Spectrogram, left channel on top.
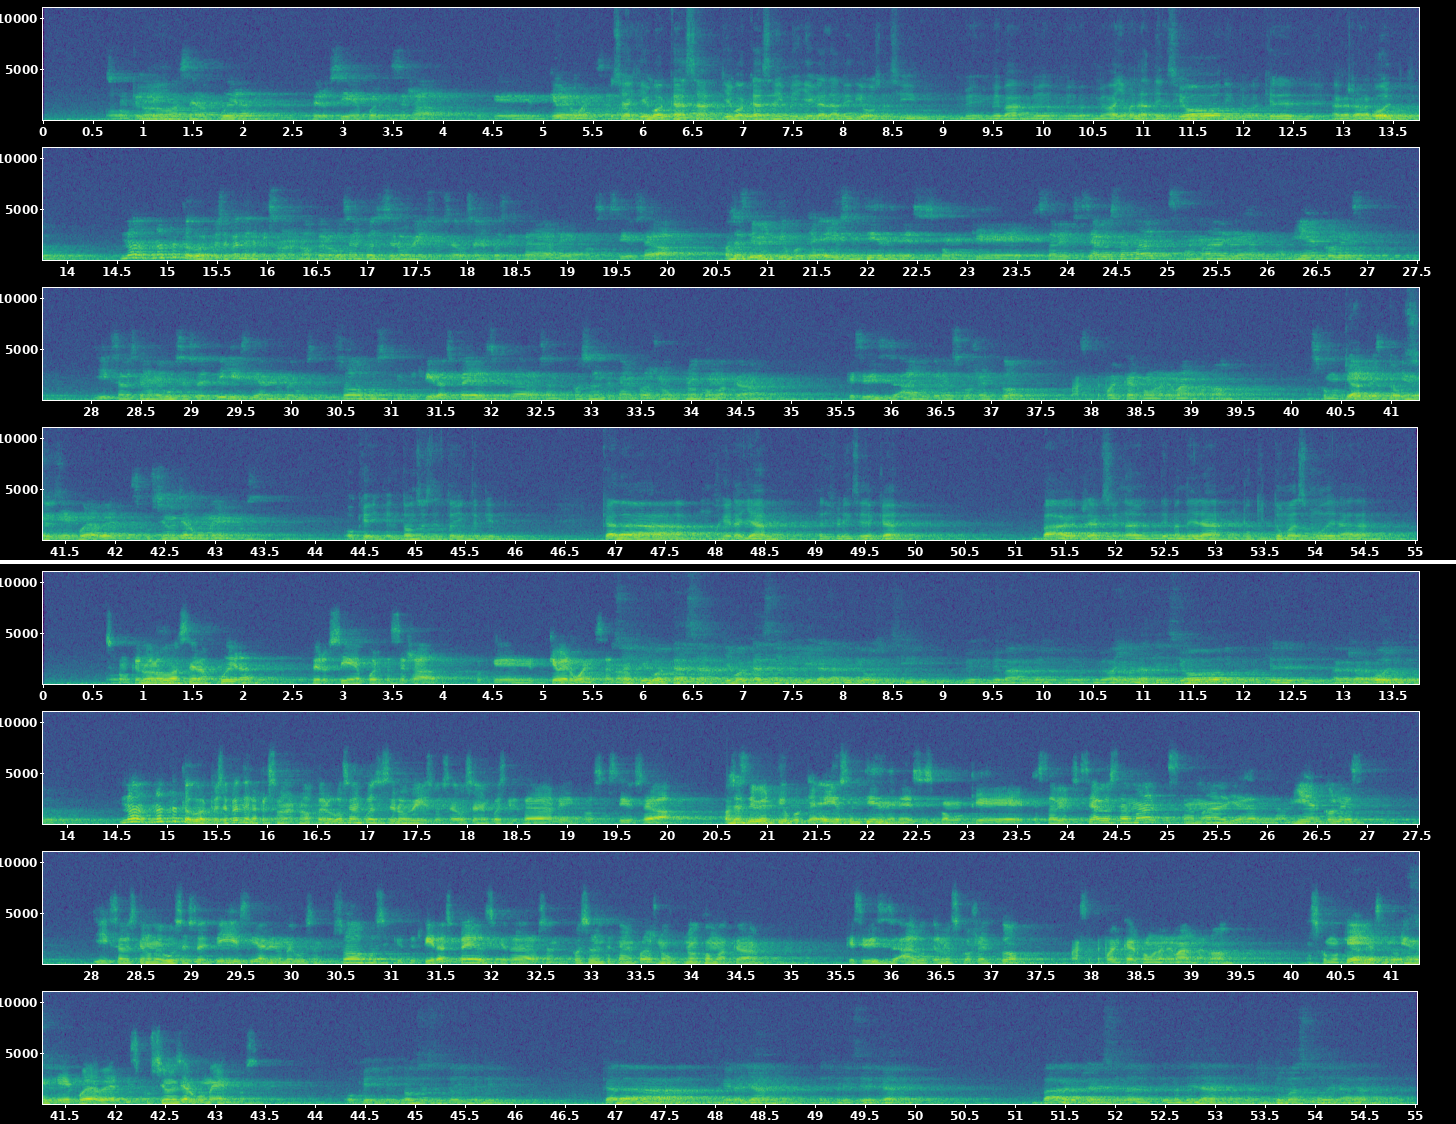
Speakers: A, on the right; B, on the left.
A: Es
B: Ok.
A: como que
B: Eh,
A: no lo va a hacer afuera, pero sí a puerta cerrada, porque qué vergüenza,
B: o, o
A: ¿no?
B: sea, llego a casa, llego a casa y me llega la de Dios, así u- me, me va, me, me va me va a llamar la atención y me va a querer agarrar a golpes.
A: No, no tanto golpes, depende de la persona, ¿no? Pero vos también puedes hacer lo mismo, o sea, vos también puedes gritarle y cosas así, o sea, o sea, es divertido porque ellos entienden eso, es como que está bien, o sea, si algo está mal, está mal y a la miércoles, y sabes que no me gusta esto de ti, y sí, a mí no me gustan tus ojos, y que te tiras pedos, y que tal, o sea, puede ser un intercambio por las, no, no como acá, que si dices algo que no es correcto, hasta te pueden caer con una demanda, ¿no? Es como
B: Ya,
A: que ellas
B: entonces,
A: entienden que puede haber discusiones y argumentos,
B: ok, entonces estoy entendiendo. Cada mujer allá, a diferencia de acá, va a reaccionar de manera un poquito más moderada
